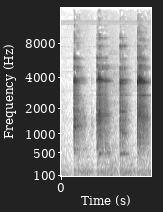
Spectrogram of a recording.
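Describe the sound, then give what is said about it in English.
Four sharp clinks of containers of Finnish Supernova drink knocking together in a toast, spaced a bit under half a second apart, each bright ring fading quickly. Moderately loud, with no talking. “Clink. Clink.”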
